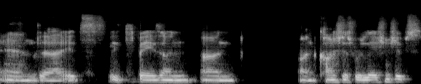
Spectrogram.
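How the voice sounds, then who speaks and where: With a Spanish accent, a man speaks at a fairly low pitch and a fairly slow pace in a monotone, flat intonation. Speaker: transpersonal therapist. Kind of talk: casual interview conversation.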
